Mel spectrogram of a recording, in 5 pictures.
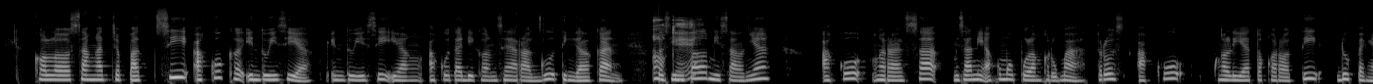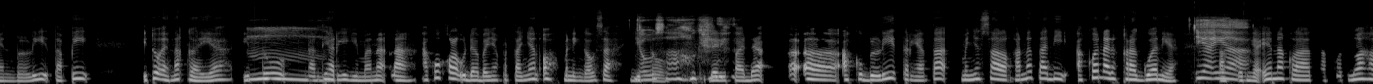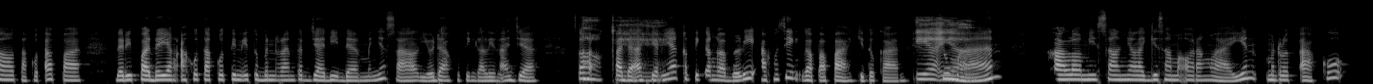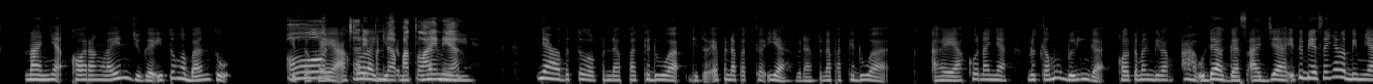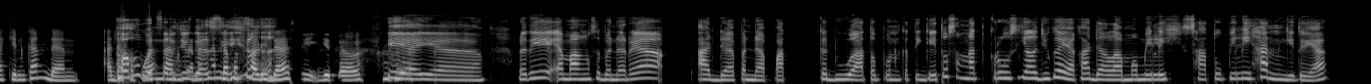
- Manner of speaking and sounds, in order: lip smack; laughing while speaking: "Oke"; laughing while speaking: "Oh"; laugh; chuckle
- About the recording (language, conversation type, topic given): Indonesian, podcast, Apakah ada trik cepat untuk keluar dari kebingungan saat harus memilih?
- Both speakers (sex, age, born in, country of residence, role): female, 20-24, Indonesia, Indonesia, host; female, 25-29, Indonesia, Indonesia, guest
